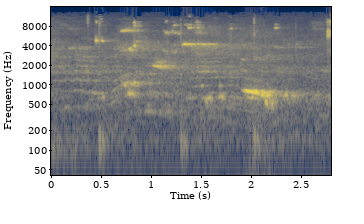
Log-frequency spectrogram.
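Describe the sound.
Basketball dribbled on the court during a women's game, three dull low thumps spaced unevenly over a murmuring crowd.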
